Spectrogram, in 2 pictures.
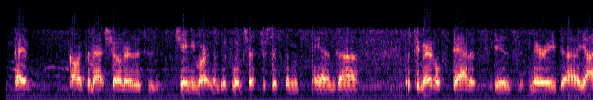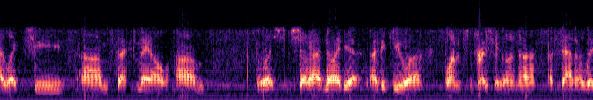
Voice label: Voicemails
